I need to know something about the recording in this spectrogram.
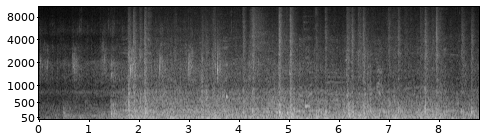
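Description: A train in Madagascar, heading for the southwest of the country, rumbles steadily over its rail sleepers through cornfields, a continuous low roar with irregular metallic clicks and clatters over the rails, loud throughout after a quieter opening second.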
